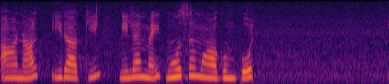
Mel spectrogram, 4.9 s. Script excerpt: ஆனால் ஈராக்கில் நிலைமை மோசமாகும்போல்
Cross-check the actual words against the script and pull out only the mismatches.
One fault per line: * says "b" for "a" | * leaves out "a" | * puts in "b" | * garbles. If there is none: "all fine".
all fine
